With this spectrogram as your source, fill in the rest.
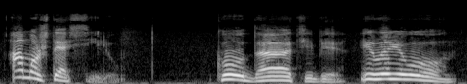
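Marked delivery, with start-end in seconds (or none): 2.1-4.5 lofty, patronizing, condescending, drawn-out Куда. A man answers another man's boast about his strength: condescending. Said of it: "Снисходительно заметил Федор".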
